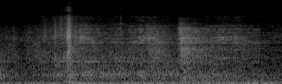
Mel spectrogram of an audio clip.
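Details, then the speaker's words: 2005 Scion tC, 169,000 miles, driver front wheel spun by hand with microphone close: quiet apart from light brake-pad swishes; no hum or growl, wheel bearing normal. "and how you can hear it just break pads but the wheel bearing it's absolutely quiet"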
